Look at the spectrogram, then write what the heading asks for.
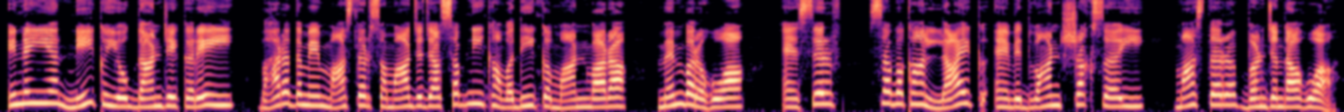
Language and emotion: Sindhi, neutral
